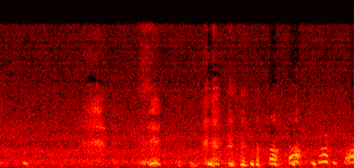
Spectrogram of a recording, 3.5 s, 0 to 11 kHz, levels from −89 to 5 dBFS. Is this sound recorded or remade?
remade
